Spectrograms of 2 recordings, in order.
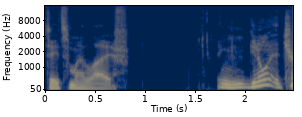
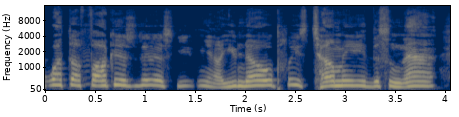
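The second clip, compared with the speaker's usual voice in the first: mock yelling, pitched up without real volume; retold angry rant; 8 semitones higher than usual. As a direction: re-enact a frustrated, higher-pitched outburst. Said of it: "just yelling, cursing".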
